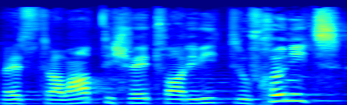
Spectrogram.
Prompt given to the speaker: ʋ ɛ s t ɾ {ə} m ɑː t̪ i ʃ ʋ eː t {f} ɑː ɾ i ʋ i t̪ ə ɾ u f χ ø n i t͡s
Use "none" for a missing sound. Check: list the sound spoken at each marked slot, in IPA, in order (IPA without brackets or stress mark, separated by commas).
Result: ɑ, f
